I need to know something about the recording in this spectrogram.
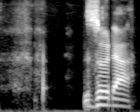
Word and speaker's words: ZODA: ZODA. Hey, yeah, it sounds like soda. Sounds like what? Soda. Like the SODA. Like just ZODA.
